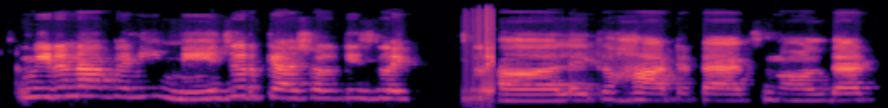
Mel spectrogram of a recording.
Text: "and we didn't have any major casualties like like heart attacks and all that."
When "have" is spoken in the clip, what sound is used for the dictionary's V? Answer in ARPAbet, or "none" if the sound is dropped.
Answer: P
